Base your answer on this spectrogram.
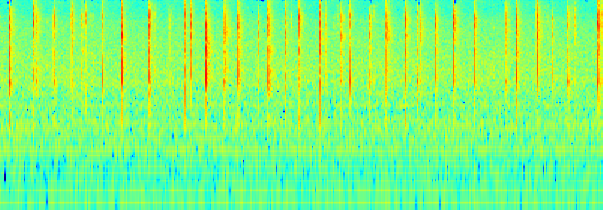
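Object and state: Plastic nail art wheel tapped with nails.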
